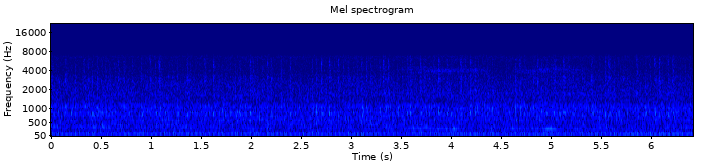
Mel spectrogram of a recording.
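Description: Film soundtrack heard through a TV speaker and re-recorded on a phone: a steady rushing noise with a constant low hum underneath and faint sliding tones in the middle.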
